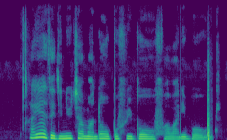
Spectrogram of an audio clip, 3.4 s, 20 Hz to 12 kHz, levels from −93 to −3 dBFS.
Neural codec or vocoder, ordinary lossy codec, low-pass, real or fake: vocoder, 24 kHz, 100 mel bands, Vocos; none; none; fake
